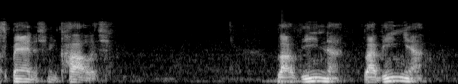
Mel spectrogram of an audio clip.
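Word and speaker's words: La Viña: a cup of Spanish in college La Vina lavinia it's big it's pronounced Lavinia Lavinia or English divine that cooler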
